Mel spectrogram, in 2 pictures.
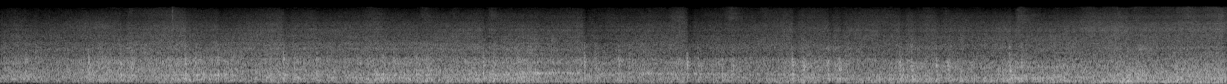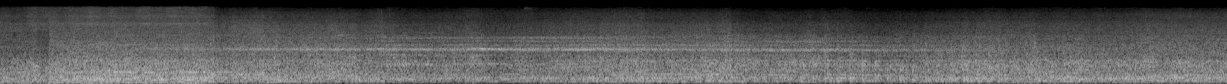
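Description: MTR East Rail Line electric multiple-unit trains running on the track, a steady rumble of wheels on rails. The sound changes abruptly about halfway through, and from then on a steady high whine sits over the rumble.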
